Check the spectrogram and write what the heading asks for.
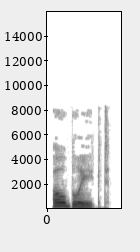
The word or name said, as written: obliqued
